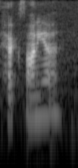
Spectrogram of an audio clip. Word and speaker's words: Hexsania: so zahidis and then her name is hexsania um so the x is silent and she is my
